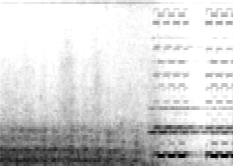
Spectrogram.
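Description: A steady wash of noise fills the first second and a half. Then a telephone starts ringing: an electronic warbling ring in the British double-ring pattern, two short bursts close together.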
